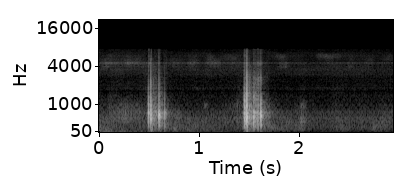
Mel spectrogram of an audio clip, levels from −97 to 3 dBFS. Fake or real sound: fake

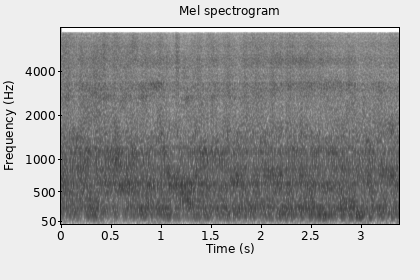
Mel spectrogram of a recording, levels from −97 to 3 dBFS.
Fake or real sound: fake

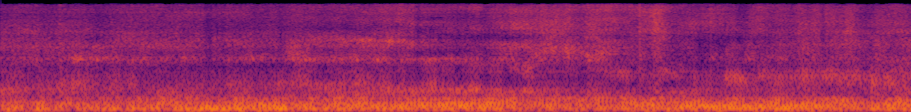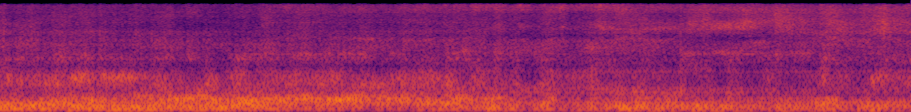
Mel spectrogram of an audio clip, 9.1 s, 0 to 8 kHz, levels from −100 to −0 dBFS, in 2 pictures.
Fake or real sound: fake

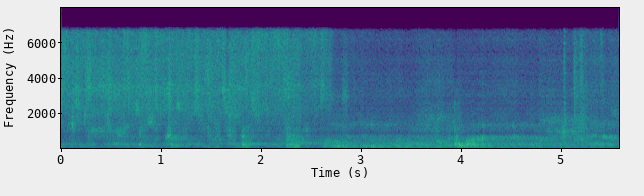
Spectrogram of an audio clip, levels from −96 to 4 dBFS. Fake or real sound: fake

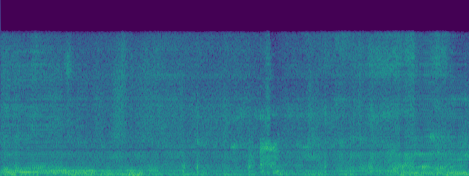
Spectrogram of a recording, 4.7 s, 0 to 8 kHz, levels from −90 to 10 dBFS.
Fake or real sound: fake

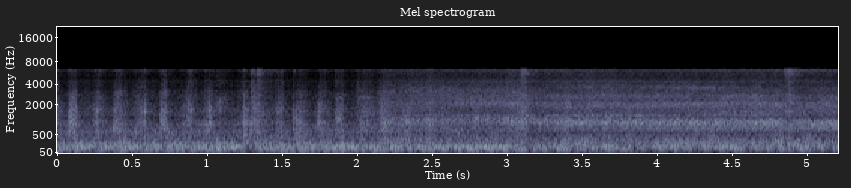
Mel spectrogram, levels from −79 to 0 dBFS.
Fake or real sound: fake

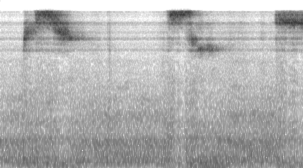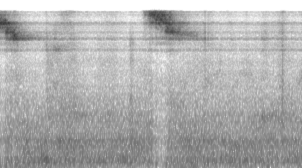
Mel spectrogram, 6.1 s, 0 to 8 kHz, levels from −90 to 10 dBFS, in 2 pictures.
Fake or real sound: fake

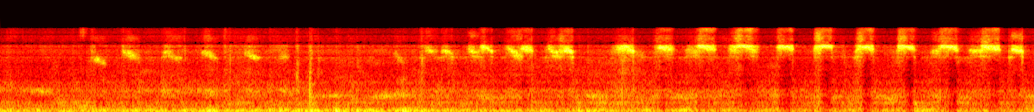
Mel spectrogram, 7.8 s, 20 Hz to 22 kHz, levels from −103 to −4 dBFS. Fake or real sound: fake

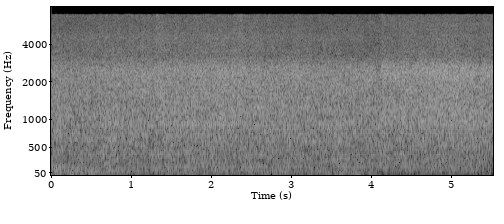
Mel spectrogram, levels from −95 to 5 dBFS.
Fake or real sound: real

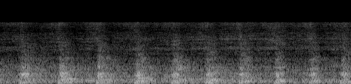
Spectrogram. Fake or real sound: real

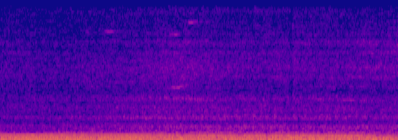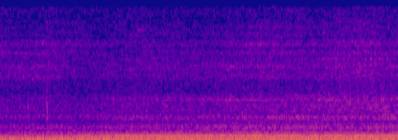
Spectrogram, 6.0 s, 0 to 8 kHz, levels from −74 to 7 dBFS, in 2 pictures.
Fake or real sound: real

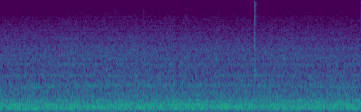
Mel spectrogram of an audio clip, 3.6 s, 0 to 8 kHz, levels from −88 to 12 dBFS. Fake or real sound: real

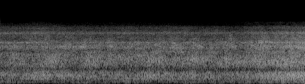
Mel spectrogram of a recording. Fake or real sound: real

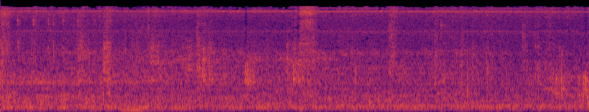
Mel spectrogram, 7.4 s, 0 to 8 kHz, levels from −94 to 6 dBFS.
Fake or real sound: real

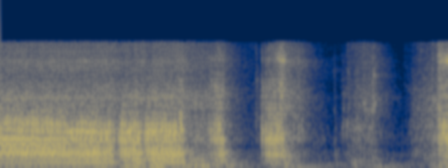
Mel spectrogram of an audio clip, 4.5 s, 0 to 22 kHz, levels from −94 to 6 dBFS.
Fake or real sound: real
